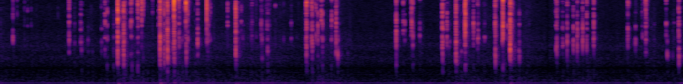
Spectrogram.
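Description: Typing on a computer keyboard: light keystrokes in short irregular bursts with brief pauses between them. A faint steady low hum runs underneath.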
